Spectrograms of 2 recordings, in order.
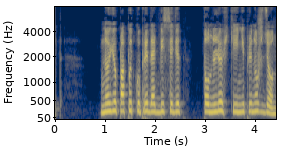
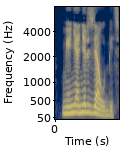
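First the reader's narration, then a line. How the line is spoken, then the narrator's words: Calm. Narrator (Russian): отвечал Каин спокойно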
